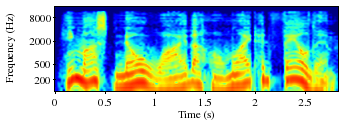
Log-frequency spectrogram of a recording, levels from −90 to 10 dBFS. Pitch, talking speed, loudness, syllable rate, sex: 145 Hz, 190 wpm, -15 LUFS, 4.4 syllables/s, male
